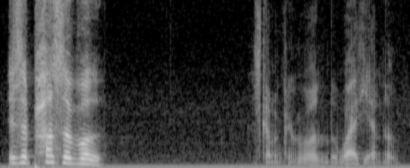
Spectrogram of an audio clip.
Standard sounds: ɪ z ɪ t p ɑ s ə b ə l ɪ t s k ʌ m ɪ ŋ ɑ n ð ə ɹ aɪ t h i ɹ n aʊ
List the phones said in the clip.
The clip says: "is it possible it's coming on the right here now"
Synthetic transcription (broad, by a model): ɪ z ɪ t p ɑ s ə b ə l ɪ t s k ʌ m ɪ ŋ ɑ n ð ə w aɪ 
